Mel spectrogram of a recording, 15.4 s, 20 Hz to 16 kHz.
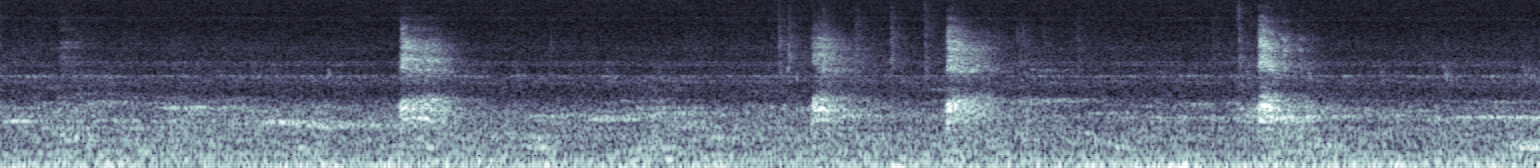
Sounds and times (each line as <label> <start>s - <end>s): crows 4.0s - 4.6s
crows 8.1s - 8.7s
crows 9.4s - 10.1s
crows 12.5s - 13.2s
